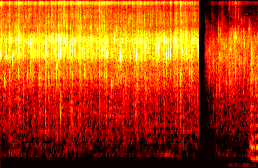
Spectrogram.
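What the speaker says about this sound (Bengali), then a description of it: "এগুলো ভাজা দেখেন পটল দিয়ে মুরগির মাংসের বড়া" Chicken and pointed gourd fritters frying in hot oil give a steady close sizzle and crackle that cuts off abruptly near the end before resuming faintly.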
